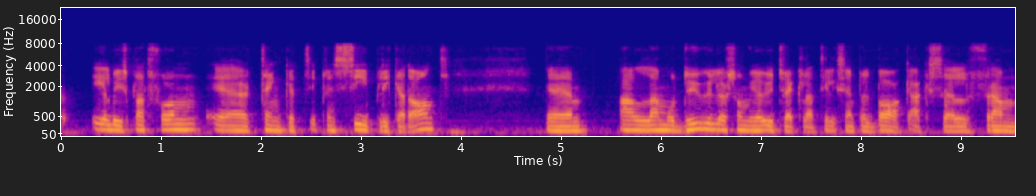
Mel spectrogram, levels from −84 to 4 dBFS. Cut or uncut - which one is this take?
uncut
